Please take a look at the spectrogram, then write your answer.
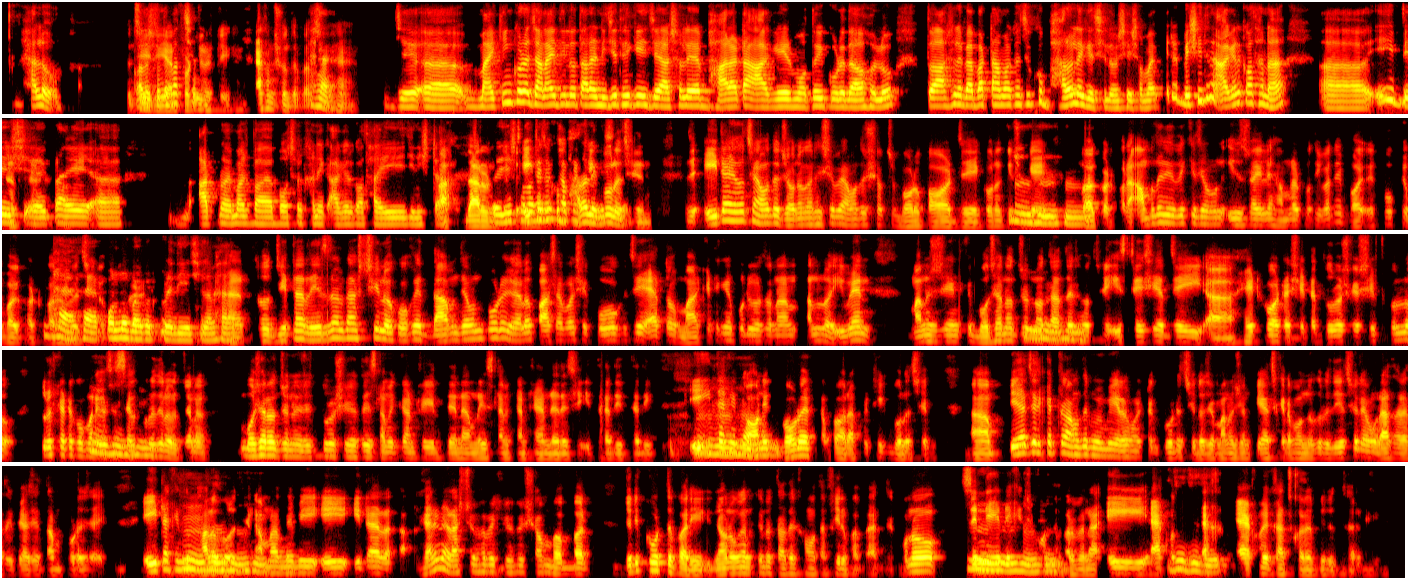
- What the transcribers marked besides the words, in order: other background noise; in English: "আনফরচুনেটলি"
- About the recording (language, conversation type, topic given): Bengali, unstructured, বেঁচে থাকার খরচ বেড়ে যাওয়া সম্পর্কে আপনার মতামত কী?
